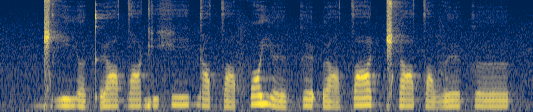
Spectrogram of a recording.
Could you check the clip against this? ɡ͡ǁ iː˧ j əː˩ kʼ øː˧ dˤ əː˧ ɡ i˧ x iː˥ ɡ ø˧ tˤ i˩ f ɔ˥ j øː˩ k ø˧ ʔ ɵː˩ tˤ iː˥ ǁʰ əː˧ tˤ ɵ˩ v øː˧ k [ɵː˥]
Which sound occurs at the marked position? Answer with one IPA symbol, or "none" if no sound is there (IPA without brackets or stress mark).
ɵː˧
